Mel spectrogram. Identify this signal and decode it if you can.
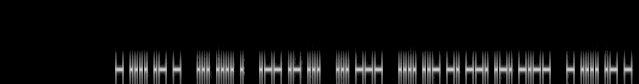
Morse code, heard as a keyed tone, about 50 wpm, 700 Hz. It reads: THAT SHE WAS SO HUNGRY THAT
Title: Sentences from Top 1400 Words 50wpm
